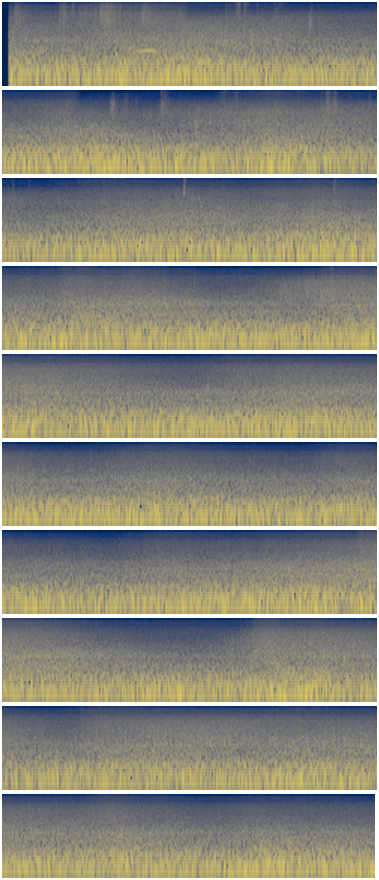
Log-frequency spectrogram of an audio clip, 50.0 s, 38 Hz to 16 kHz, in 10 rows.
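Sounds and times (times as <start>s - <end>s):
wind rumble on microphone: 0.0s - 49.9s
surf breaking on pebble beach: 0.1s - 17.5s, 37.3s - 48.7s.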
